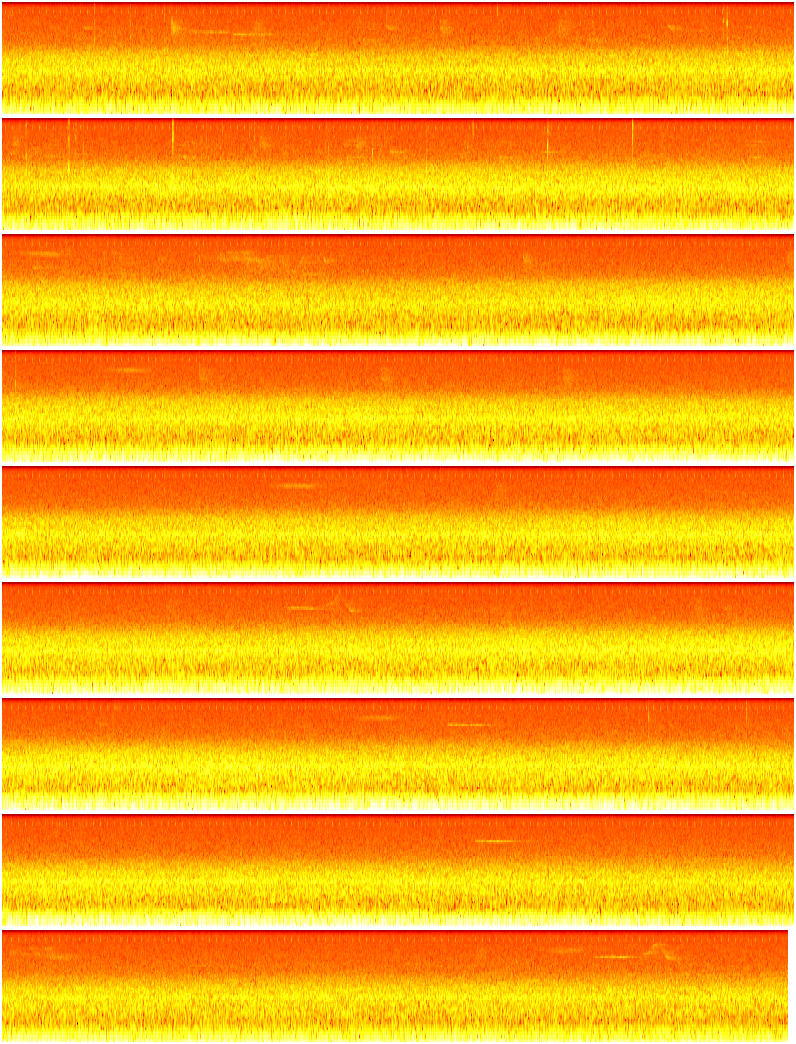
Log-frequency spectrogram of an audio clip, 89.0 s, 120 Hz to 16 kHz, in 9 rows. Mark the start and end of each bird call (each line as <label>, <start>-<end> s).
Black-capped Chickadee (Poecile atricapillus), 2.4-3.5 s
Brown-headed Cowbird (Molothrus ater), 53.0-54.3 s
Brown-headed Cowbird (Molothrus ater), 64.7-65.7 s
Brown-headed Cowbird (Molothrus ater), 74.9-76.0 s
Ovenbird (Seiurus aurocapilla), 79.2-80.5 s
Brown-headed Cowbird (Molothrus ater), 86.5-88.0 s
